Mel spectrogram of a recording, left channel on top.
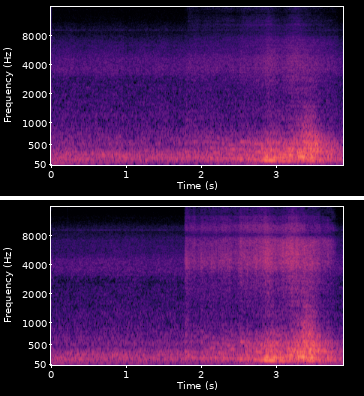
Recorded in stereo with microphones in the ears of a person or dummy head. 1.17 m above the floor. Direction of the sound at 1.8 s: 70° right (ahead or behind).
